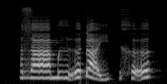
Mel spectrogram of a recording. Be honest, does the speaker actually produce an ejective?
no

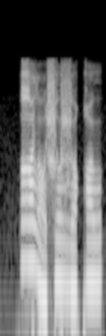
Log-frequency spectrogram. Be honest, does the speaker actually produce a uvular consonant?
yes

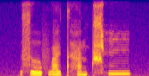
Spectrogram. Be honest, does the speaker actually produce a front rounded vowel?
no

